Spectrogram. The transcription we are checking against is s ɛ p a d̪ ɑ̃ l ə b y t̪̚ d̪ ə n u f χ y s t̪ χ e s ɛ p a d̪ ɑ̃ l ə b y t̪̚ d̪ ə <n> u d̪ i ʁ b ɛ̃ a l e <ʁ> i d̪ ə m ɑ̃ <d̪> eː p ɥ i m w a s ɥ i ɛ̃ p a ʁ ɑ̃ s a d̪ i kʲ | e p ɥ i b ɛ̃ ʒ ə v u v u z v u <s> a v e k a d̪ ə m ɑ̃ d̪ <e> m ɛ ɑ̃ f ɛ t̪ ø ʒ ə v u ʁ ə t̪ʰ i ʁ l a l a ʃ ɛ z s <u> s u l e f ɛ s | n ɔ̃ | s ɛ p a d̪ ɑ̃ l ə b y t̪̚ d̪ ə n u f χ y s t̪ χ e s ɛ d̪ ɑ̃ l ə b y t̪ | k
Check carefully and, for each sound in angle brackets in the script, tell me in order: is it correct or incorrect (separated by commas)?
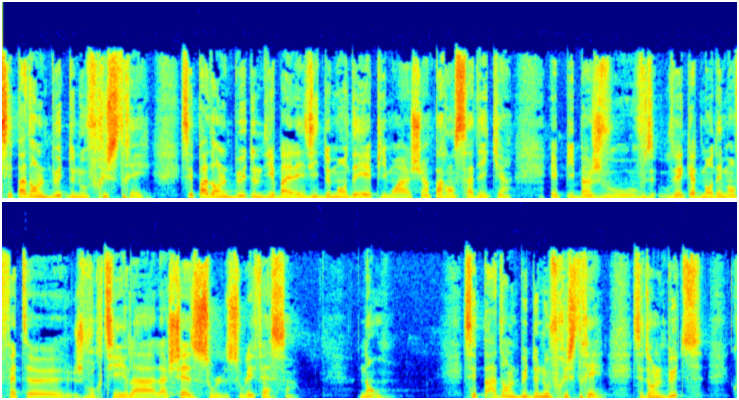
correct, incorrect, correct, incorrect, correct, correct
